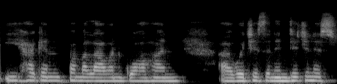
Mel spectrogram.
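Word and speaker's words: Guåhan: the island of Guam, the territory of of Guam or Guan as it should be pronounced.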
